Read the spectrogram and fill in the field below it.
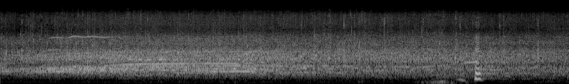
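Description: A crowd applauds for the speaker's son, steadily for several seconds, a dense wash of clapping that holds an even level throughout, with a brief louder knock near the end.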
